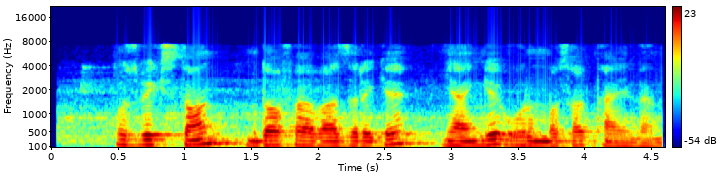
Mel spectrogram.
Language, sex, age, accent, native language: Uzbek, male, 25-34, Jizzax, Uzbek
